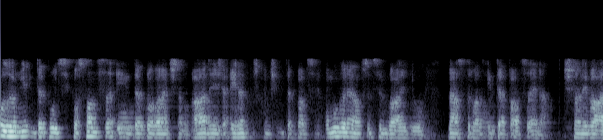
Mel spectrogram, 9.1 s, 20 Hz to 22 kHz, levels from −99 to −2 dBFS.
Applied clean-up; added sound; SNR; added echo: neural mask model DeepFilterNet 3.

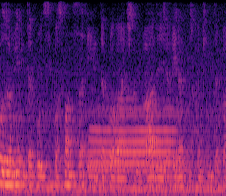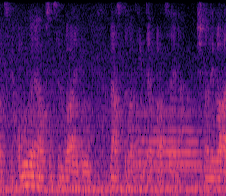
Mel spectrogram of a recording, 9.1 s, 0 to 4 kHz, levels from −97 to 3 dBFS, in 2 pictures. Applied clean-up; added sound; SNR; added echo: none; Train; 4 dB; reverberation time 0.6 s.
